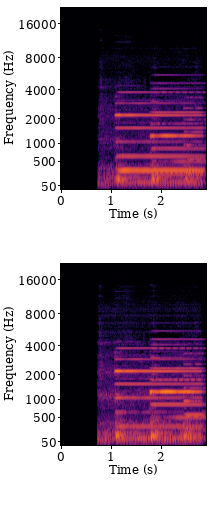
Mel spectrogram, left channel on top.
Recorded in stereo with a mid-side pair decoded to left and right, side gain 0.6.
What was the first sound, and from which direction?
Ticking, 55° right.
